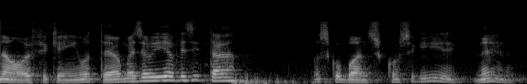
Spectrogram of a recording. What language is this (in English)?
Portuguese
